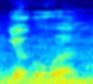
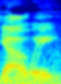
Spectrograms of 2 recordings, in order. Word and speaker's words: Yahweh: Yahwa.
